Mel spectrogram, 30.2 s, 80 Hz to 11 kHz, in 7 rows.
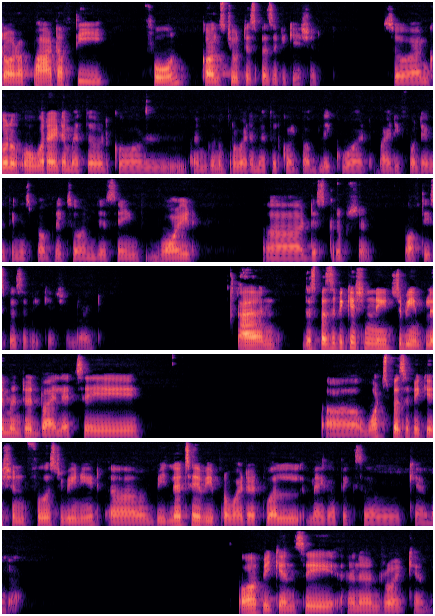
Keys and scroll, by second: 5.2 Return.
